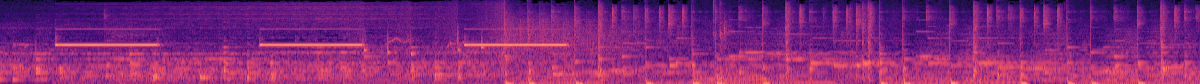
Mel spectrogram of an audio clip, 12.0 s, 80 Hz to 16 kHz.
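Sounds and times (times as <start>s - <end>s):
background music: 0.0s - 12.0s
oven timer beeping: 0.6s - 1.8s, 2.6s - 4.0s.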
